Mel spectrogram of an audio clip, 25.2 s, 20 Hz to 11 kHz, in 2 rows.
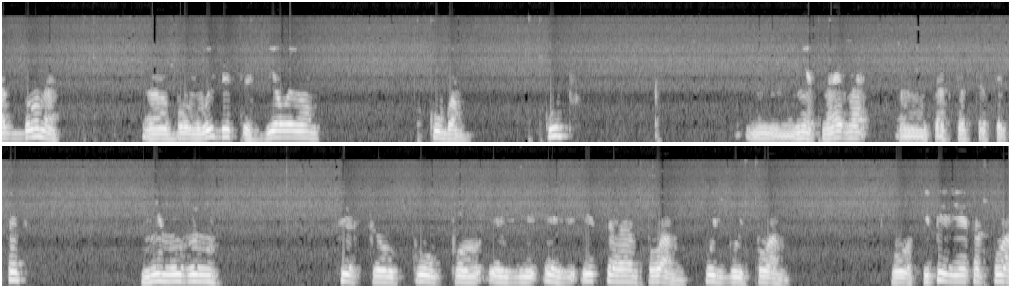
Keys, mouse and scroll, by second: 0.9 click, 3.0-5.4 drag, 6.5 click, 10.2-20.9 drag, 22.2 click, 24.7-25.1 drag.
